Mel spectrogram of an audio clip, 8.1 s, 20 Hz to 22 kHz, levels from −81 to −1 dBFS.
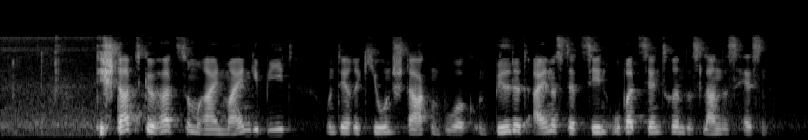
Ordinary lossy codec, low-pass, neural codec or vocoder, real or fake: none; none; none; real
